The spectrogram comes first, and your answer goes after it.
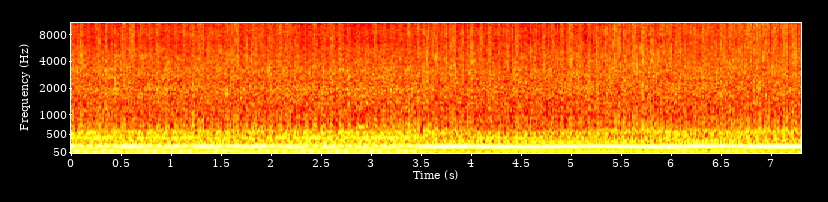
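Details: Jaguar E-Type 2+2 six-cylinder under restoration, running with no exhaust fitted: loud, raw open-pipe idle, steady and even with no stumbles; all six cylinders firing cleanly.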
